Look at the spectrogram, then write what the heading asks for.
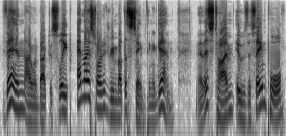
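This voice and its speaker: A young man chatting casually in a storytime, recounting a dream in an animated, slangy way with puzzled asides. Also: mid-range voice, moderate pace, no echo, low-quality recording. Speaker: YouTube storyteller.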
